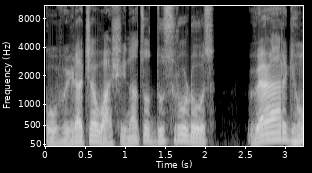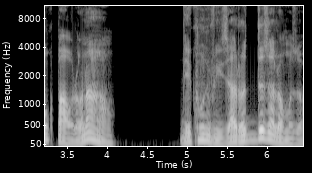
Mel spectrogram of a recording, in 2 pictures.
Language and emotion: Goan Konkani, sad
